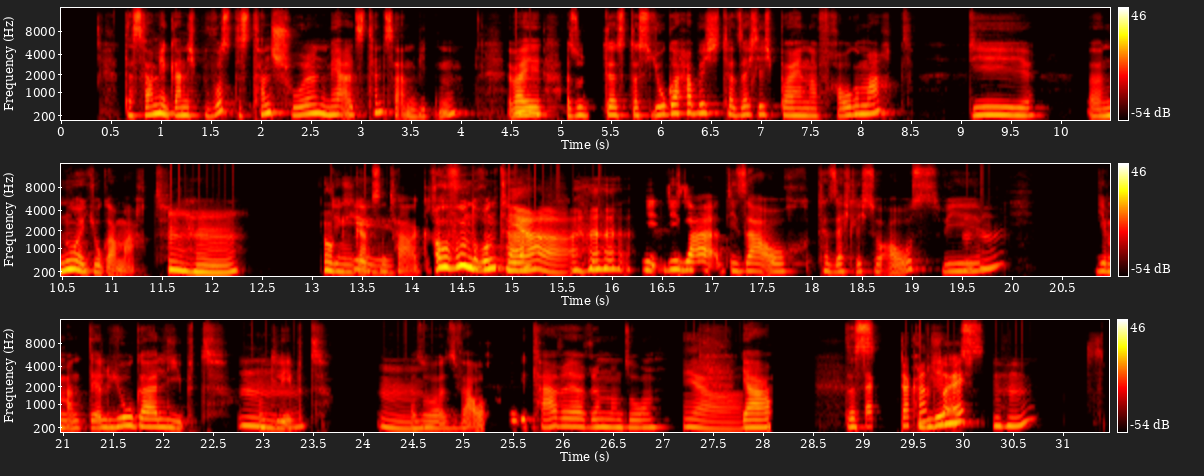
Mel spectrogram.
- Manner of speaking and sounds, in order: distorted speech; laughing while speaking: "rauf und runter"; chuckle; tapping; other noise
- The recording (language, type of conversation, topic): German, advice, Wie kann ich ohne Druck ein neues Hobby anfangen?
